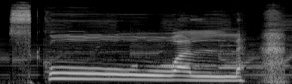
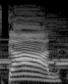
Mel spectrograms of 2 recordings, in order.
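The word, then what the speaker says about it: skål: kinds of different celebrations it's pronounced skool and not skal as many pagans say look i know it's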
